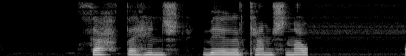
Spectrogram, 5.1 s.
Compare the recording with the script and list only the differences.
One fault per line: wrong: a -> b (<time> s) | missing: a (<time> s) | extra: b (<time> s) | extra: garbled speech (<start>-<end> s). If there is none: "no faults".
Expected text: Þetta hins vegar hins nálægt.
wrong: hins -> kemst (3.2 s)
